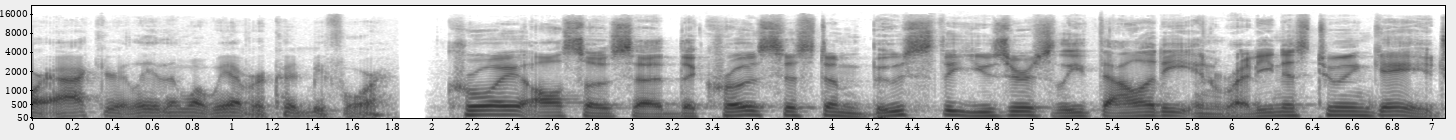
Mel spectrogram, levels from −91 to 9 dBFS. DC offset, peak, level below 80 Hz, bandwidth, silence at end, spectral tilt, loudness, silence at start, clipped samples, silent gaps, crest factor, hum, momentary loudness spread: under 0.1%; -6 dBFS; -46 dBFS; 16.5 kHz; 0 s; -4.5 dB/octave; -19 LUFS; 0 s; under 0.1%; 1.83-1.96 s; 12 dB; none; 7 LU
